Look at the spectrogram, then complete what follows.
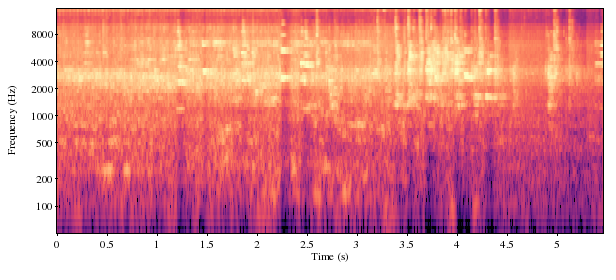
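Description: A tractor drives past close by, its engine running and its metalwork rattling. The sound dies away after about four and a half seconds.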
